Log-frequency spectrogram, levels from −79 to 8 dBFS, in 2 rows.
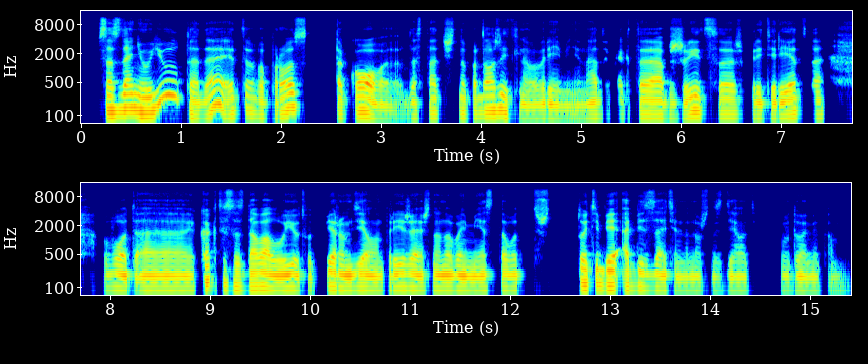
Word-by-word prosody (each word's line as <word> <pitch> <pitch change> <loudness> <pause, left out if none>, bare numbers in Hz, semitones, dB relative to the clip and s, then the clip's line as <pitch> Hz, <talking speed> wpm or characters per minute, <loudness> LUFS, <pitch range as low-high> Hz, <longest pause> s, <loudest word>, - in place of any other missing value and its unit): создание 130 +1 +4
уюта, 225 - +2
да, 165 - +2
это 120 -1 -1
вопрос 120 +8 +1 0.3
такого 105 -7 +3
достаточно 115 +4 -4
продолжительного 115 -8 -1
времени. 85 -2 -3
Надо 95 +4 -3
как-то 110 0 +1
обжиться 110 +3 0
ж, 110 - -12
притереться. 105 +3 -1 0.5
Вот, 95 -1 0
а. 90 0 0
Как 140 +6 -2
ты 125 - -7
создавала 105 -2 +3
уют? 95 +1 +2
Вот - - -8
первым 100 -4 +3
делом 95 -3 +1
приезжаешь 100 -1 0
на 95 - -1
новое 95 -1 +2
место. 95 +2 -2
Вот 95 0 -3
что 125 - -3
тебе 115 -1 +4
обязательно 100 -5 -2
нужно 85 0 -9
сделать 85 +1 -8 0.2
в 90 - -8
доме 85 -2 -4
там? 85 +5 -18
100 Hz, 140 wpm, -25 LUFS, 90-115 Hz, 0.5 s, создание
